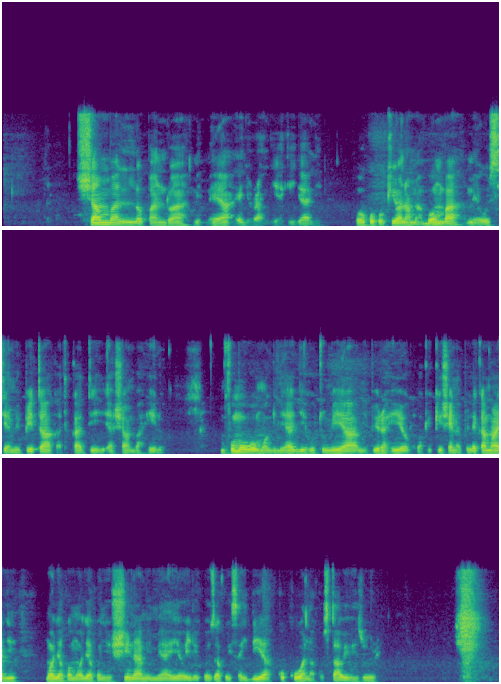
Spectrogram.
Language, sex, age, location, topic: Swahili, male, 25-35, Dar es Salaam, agriculture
